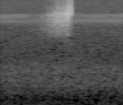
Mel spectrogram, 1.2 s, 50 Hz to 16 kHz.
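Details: A male Stal's Saddle Bush-cricket (Lluciapomaresius stalii) gives its calling song, a single brief, high, hissing chirp of rapid pulses, recorded 13 July 2019 in the Sierra de Guadarrama.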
